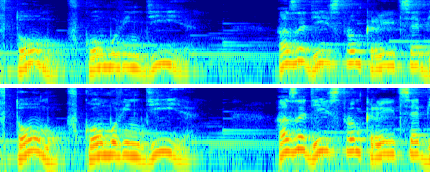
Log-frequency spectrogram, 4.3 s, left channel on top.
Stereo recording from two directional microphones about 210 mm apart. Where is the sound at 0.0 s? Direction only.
45° right (ahead or behind).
